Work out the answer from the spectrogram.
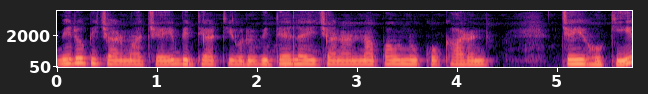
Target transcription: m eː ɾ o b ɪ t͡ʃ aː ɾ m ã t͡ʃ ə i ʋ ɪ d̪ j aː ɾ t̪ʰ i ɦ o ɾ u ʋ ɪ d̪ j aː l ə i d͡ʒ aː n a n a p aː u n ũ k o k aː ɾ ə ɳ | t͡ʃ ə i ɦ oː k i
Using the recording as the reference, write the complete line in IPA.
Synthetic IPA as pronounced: m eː ɾ o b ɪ t͡ʃ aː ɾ m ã t͡ʃ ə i ʋ ɪ d̪ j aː ɾ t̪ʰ i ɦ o ɾ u ʋ ɪ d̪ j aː l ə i d͡ʒ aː n a n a p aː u n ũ k o k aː ɾ ə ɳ | t͡ʃ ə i ɦ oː k i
